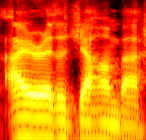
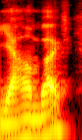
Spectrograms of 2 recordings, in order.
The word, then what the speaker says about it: Alireza Jahanbakhsh: So like, it's pronounced Alireza Jahanbakhsh, so it's actually not like Jahanbakhsh.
